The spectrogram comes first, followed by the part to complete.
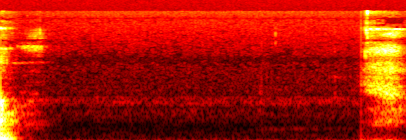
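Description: The end of a spoken word, then near silence, then a short in-breath by the narrator near the end, before the next sentence.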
